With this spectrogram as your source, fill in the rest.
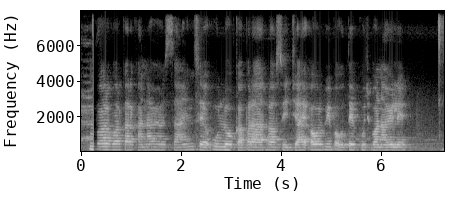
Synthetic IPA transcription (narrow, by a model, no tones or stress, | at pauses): bəɾbəɾkəɾkʰaːnamesaːɪnseuloɡ̚kapɾaɾəsid͡ʒaːeʔɔːɾbʱibə̰ɦʊt̪ekʊt͡ʃʰbənaːweleː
